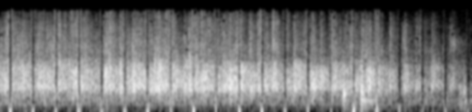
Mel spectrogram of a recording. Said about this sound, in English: We good? Yeah, you can clap. Absolutely.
